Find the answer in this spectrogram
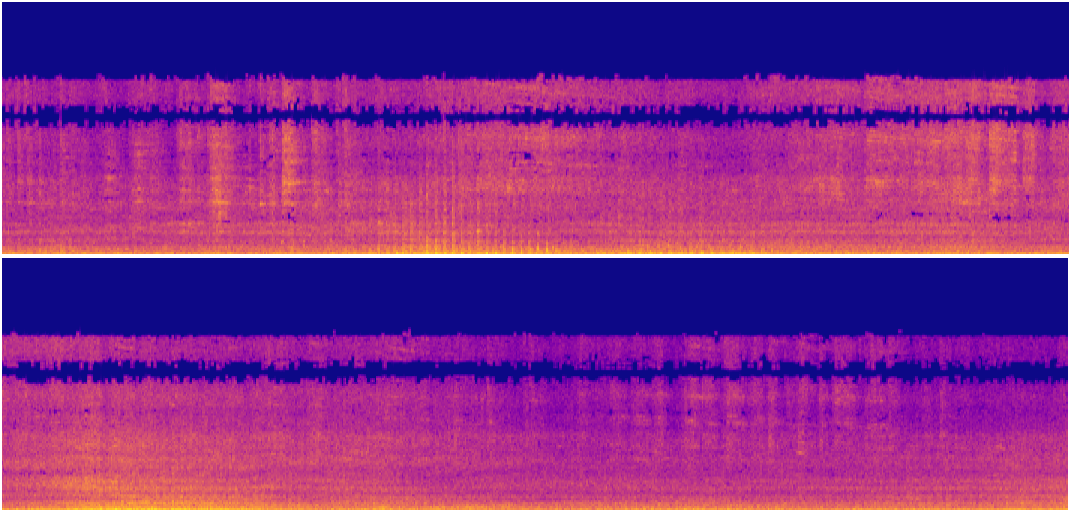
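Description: A train rolling past on the track: a steady, loud rumble of wheels and cars that swells a little about halfway through.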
